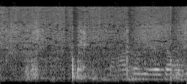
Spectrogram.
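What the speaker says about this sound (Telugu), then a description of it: "ఉల్లిపాయలు అల్లం వెల్లుల్లి వేగేసినాయి ఫ్రెండ్స్." Onions, ginger and garlic fry in a pan while being stirred, a steady close sizzle broken by a few scraping strokes of the spoon.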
